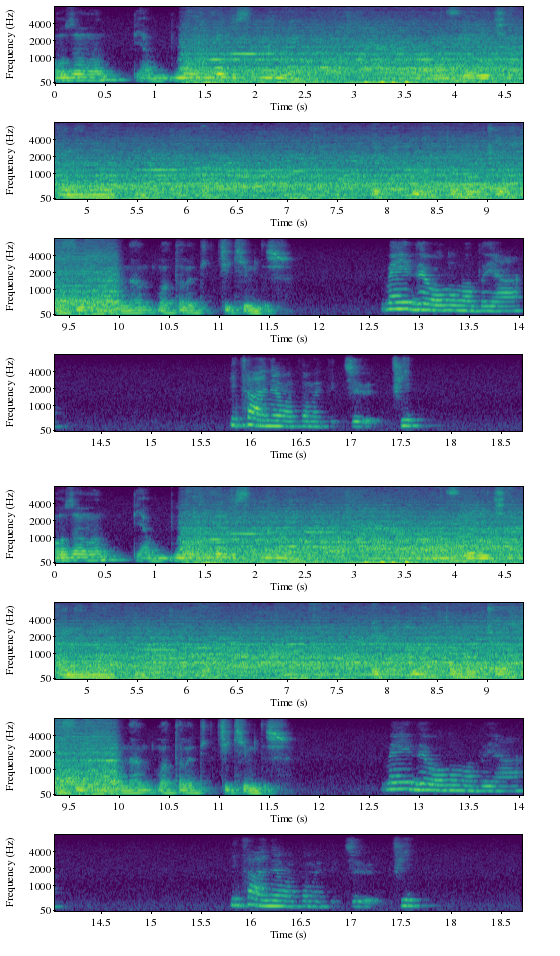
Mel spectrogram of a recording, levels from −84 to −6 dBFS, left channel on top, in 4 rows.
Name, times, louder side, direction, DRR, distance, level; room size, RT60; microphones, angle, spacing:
voice 1, 0.0-2.7 3.4-6.3 7.8-11.7, equal, 20° right, 0.4 m, -23 dB
sound 1, 1.2-10.0, right 1 dB, 50° right, 0.8 m, -22 dB
voice 2, 7.4-7.7 12.6-14.0 15.8-17.6, left 3 dB, 60° left, 0.4 m, -29 dB
2.6 x 2.1 x 2.3 m
head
